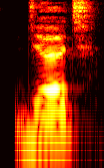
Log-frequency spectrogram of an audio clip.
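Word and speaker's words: judge: जब भी डी के बाद जी रहेगा तो हमेशा डी साइलेंट रहेगा, इसको ब्रीज पढ़ा जाता है। जज, फ्रीज पढ़ा जाता है।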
